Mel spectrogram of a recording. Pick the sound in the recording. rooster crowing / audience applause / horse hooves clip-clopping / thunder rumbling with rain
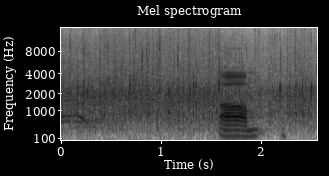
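audience applause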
